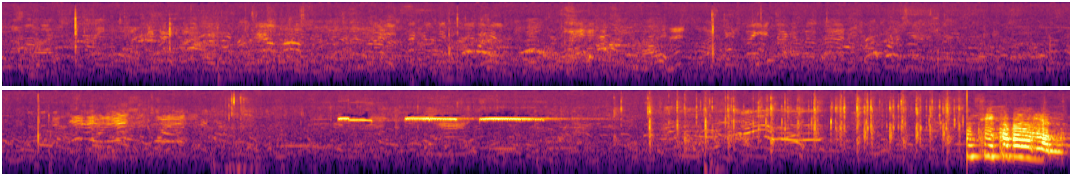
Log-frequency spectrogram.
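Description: A crowd of spectators chatters in the distance outdoors.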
